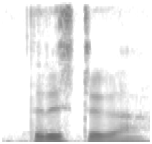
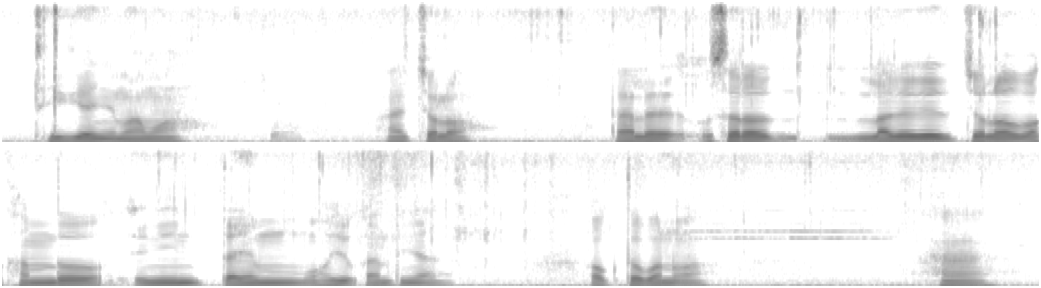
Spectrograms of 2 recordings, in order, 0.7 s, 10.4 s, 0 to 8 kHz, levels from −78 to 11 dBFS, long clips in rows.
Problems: background conversations at intervals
